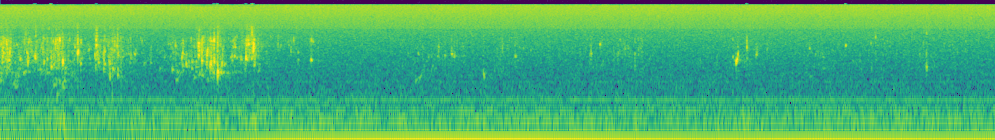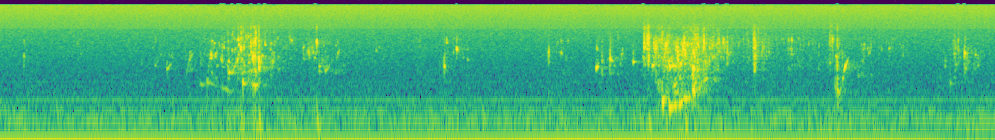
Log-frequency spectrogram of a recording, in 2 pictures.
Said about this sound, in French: Il s'ancre là à l'image, puisque donc le son devient synchrone avec les gestes, et il déclenche le bruit de la rivière, comme je vais vous le faire entendre maintenant.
